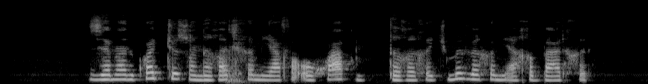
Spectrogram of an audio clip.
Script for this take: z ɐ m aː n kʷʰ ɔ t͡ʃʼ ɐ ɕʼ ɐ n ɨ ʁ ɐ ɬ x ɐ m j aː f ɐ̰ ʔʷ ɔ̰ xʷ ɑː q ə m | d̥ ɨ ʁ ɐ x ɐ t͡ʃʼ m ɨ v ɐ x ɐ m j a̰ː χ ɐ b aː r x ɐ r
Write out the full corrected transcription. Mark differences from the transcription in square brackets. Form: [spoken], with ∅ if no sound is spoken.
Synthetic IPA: z ɐ m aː n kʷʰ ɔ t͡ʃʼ ɐ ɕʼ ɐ n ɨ ʁ ɐ ɬ x ɐ m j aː f ɐ̰ ʔʷ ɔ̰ xʷ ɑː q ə m | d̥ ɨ ʁ ɐ x ɐ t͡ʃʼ m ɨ v ɐ x ɐ m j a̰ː χ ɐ b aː r x ɐ r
